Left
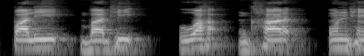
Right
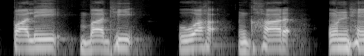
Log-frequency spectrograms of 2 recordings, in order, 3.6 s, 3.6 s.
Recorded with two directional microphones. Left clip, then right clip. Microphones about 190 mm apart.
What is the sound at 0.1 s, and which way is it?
Speech, 50° right (ahead or behind).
